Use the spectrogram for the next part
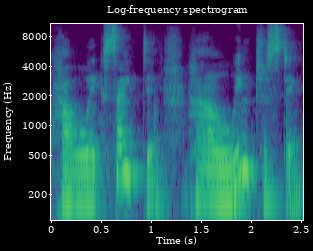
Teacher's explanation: when a word ending with W, such as how, no, is followed by a word beginning with a vowel sound. A W sound is inserted between the two words. · No, of course, if I say how, there's no need to exaggerate the w, no, but if I add a word beginning with a vowel sound, how exciting, how interesting, no, we get that very nice w sound to create the link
